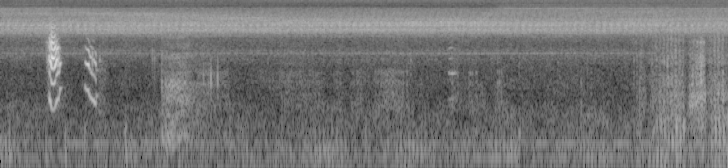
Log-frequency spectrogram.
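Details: Stray cat in shrine grounds in the evening, growing friendly with a visitor: one short descending meow with bright harmonics, then a softer second note, followed by quiet outdoor background hiss.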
